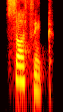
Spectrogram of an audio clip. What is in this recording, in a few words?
"Sothic", Indian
